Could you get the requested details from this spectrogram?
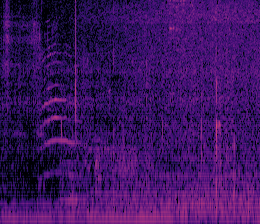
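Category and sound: animal, cat meowing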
